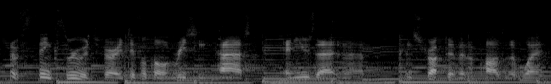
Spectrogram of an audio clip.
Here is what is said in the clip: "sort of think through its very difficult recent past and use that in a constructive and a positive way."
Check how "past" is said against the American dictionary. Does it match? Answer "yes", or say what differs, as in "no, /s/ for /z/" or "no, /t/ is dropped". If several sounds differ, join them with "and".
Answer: yes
